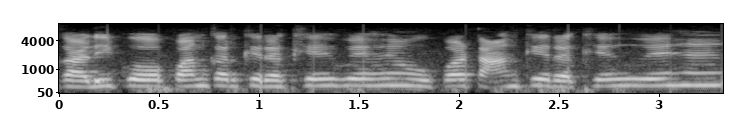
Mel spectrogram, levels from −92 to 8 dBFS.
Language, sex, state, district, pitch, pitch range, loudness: Hindi, female, Chhattisgarh, Bilaspur, 245 Hz, 230-255 Hz, -16 LUFS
